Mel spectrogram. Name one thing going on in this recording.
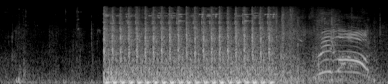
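A rifle fires in a rapid automatic burst.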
